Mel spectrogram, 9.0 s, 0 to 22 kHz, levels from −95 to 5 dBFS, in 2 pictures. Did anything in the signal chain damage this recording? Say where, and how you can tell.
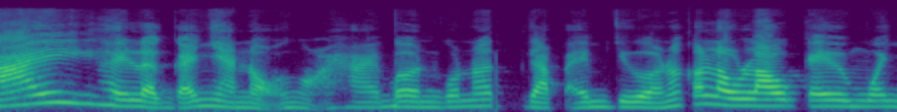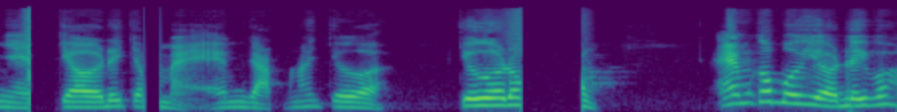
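Yes. Short holes at 2.47 to 2.49 s and 5.21 to 5.30 s point to a Bluetooth dropout at the wireless playback link. The audio cuts out for about 20 ms and then about 81 ms, and resumes further along, as if it had kept playing through the gap. The durations fit one lost packet and then about four. The likely cause is audio packets arriving too late at the headphones and being discarded, leaving silence until valid data returned.

A wireless microphone squelch dropout in the analogue radio stage ahead of capture shows at 4.60 to 4.77 s and 6.99 to 7.45 s. Each begins with a rise of hiss or static and then falls to near silence, muted for about 133 ms and then about 308 ms, before the speech returns. The FM signal from the transmitter faded until the receiver's squelch judged it too weak and shut the output off.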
